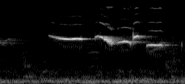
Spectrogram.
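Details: Oriental magpie-robin song played to encourage other birds to sing: a long pure whistle sliding into a rich warble and a final drawn-out whistled note.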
